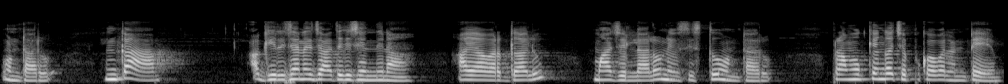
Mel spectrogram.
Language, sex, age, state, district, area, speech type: Telugu, female, 30-45, Andhra Pradesh, Guntur, urban, spontaneous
